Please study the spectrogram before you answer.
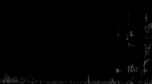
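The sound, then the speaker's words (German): Rosé wine being poured from a bottle into glasses, a faint, brief liquid trickle with a few soft drips and gurgles near the end. “ich habe einen wunderschönen Rosé von Schmitz Kinder, den schenken wir jetzt kurz mal ein.”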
